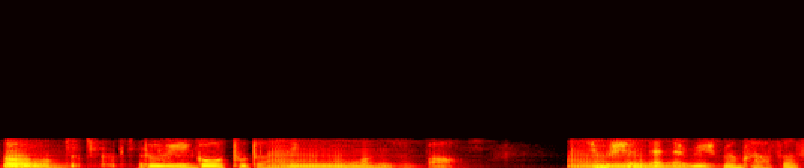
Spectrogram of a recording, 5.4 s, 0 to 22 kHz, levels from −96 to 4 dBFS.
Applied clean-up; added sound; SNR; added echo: neural mask model RNNoise.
